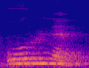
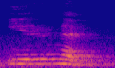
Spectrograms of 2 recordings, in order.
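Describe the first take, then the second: First: The word begins with the vowel u. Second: The word begins with the vowel i. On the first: "وإذا اختارينا حرف الألف عليه الضمة راح يصير أو" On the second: "إذا اختارينا حرف الألف جوه كسرة ايش راح يصير؟ إي"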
